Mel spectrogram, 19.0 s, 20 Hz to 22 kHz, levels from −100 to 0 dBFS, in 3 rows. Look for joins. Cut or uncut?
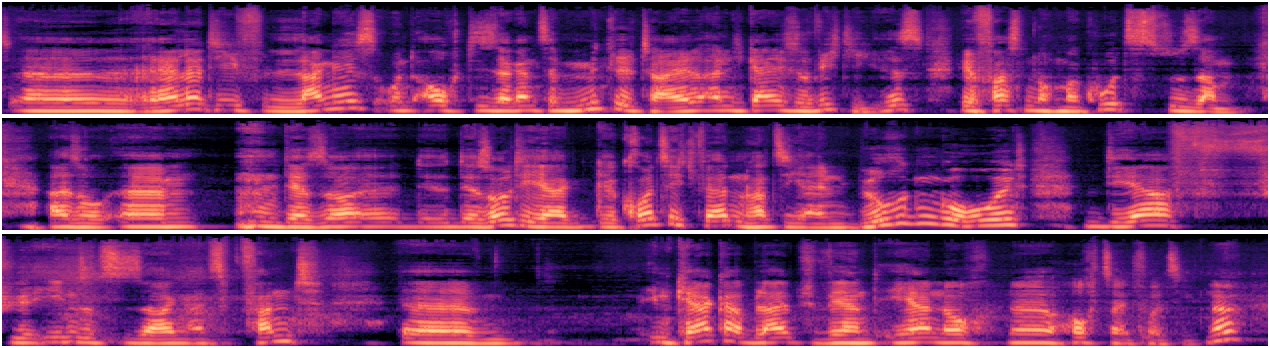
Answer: uncut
